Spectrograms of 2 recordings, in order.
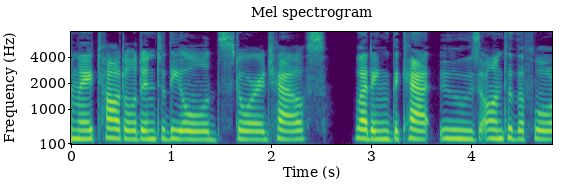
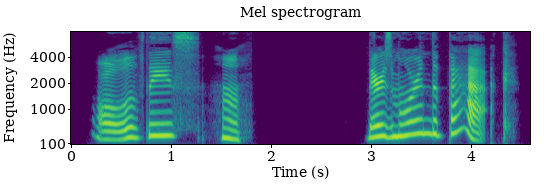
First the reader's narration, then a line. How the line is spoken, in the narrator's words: Taki said sweetly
